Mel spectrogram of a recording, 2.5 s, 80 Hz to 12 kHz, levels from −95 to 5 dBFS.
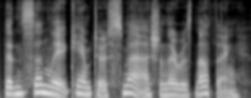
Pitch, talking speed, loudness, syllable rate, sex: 175 Hz, 240 wpm, -17 LUFS, 5.8 syllables/s, female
